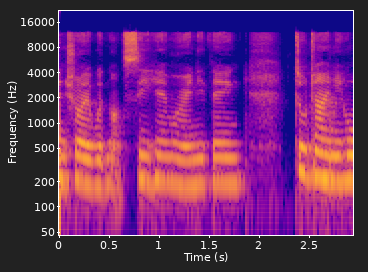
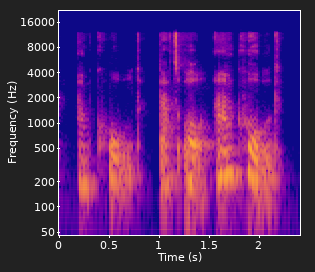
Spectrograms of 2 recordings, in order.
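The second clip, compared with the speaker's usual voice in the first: hushed, soft, breathy whisper; 3 dB quieter than usual. Retelling an answer to someone asking what was wrong: imitating a past whisper. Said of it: "And I just whispered".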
